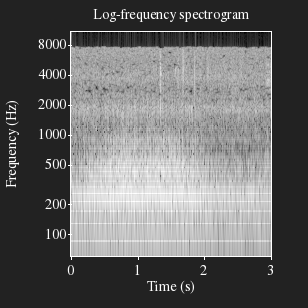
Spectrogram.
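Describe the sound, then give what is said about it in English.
A car engine hums steadily at low pitch as the car rolls down deserted State Street in River's End at 2 a.m., a smooth continuous drone with no voices, even in loudness. “It is 2 a.m., and the folks of River's End are all sound asleep as Judy's car rolls down deserted State Street.”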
